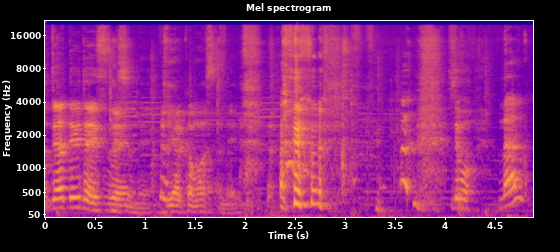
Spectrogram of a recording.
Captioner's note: laughs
